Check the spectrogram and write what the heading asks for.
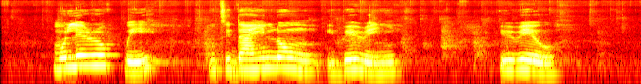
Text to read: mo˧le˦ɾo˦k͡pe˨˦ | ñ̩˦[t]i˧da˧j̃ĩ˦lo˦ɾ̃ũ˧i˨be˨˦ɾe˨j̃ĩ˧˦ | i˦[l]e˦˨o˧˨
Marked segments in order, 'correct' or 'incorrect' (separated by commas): correct, incorrect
